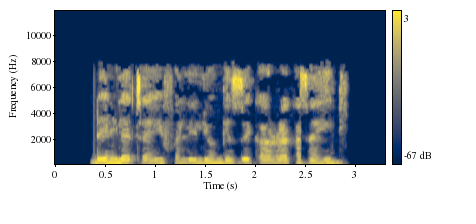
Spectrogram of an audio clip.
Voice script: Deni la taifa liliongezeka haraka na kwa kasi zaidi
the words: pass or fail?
fail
